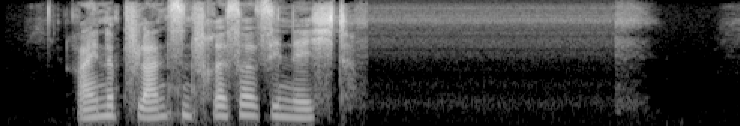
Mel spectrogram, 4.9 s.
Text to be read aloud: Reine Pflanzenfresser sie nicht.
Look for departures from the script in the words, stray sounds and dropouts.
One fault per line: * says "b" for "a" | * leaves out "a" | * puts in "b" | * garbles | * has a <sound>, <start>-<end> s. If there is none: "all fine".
all fine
